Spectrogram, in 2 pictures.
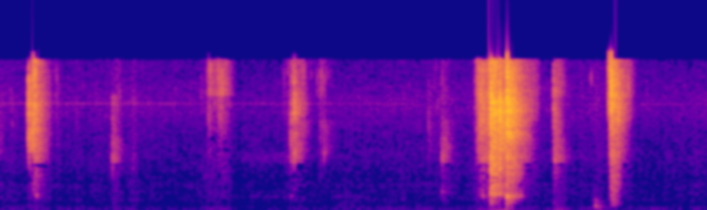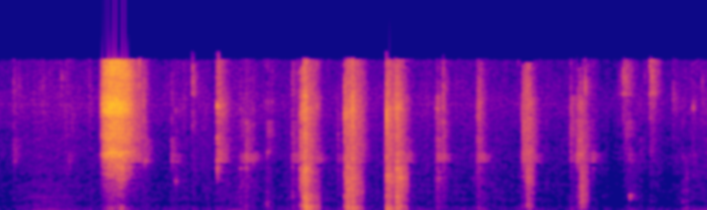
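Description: Close-miked chewing of fried fish, with fingers pulling the fish flesh apart. The sounds are scattered wet mouth clicks and smacks: the loudest cluster comes about four seconds in, and a quick run of three comes between eight and nine seconds.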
